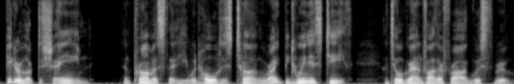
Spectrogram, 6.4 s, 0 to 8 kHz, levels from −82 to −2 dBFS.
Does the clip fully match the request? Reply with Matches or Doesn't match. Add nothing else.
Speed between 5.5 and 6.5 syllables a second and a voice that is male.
Matches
